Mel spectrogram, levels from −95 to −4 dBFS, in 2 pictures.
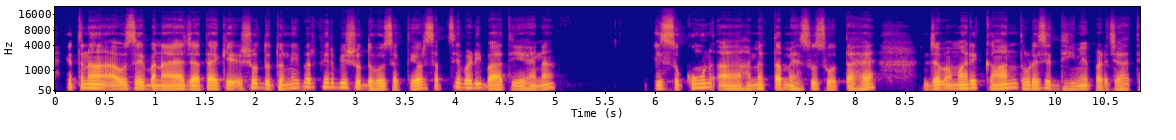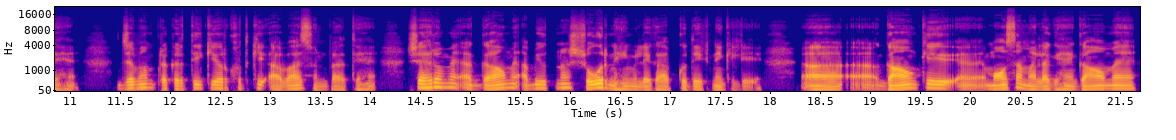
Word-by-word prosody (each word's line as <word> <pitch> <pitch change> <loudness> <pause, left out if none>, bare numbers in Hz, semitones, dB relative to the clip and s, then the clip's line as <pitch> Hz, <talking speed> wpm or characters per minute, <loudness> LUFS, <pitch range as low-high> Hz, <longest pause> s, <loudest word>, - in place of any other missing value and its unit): इतना 135 -2 +3 0.2
उसे 120 0 +2
बनाया 105 +1 +3
जाता 110 0 +3
है 115 - +5
कि 120 - +1
शुद्ध 150 -3 -1
तो 120 - -1
नहीं 140 +5 -4
पर 160 0 -2
फिर 160 -1 -1
भी 160 0 -1
शुद्ध 130 -5 -1
हो 105 +1 +2
सकती 105 +1 -4
है। - - +6
और 125 - 0
सबसे 160 +5 -3
बड़ी 140 -1 +1
बात 115 -1 +1
ये 105 -1 -1
है 105 - -2
ना, 115 +7 -2 1.0
कि 125 - -2
सुकून 135 +5 -1
अ, 115 - -1 0.2
हमें 115 +3 -1
तब 125 0 +4
महसूस 105 0 -3
होता 95 +1 -1
है, 115 +9 +1 0.5
जब 125 +4 +1
हमारे 125 +3 +1
कान 130 +6 +1
थोड़े 120 0 +1
से 130 +1 -2
धीमे 105 +1 -5
पड़ 110 -3 -3
जाते 95 -2 -5
हैं, - - -10 0.4
जब 125 +3 0
हम 140 +1 -1
प्रकृति 115 +4 -2
की 125 - 0
ओर 120 - +1
खुद - - -12
की - - -1
आवाज़ 110 +4 0
सुन 95 -2 -11
पाते 90 +1 -6
हैं। 95 +2 -9 0.4
शहरों 145 +3 +5
में 155 -1 -2
अ, - - -1
गाँव 115 +3 +3
में 145 - -3
अभी 125 +2 -1
उतना 140 +3 -3
शोर 135 +3 +6
नहीं 100 -3 -3
मिलेगा 95 -1 -2
आपको 90 +2 -3
देखने 95 +1 -5
के 85 +1 -16
लिए। - - -11 0.4
अ, - - -1
अ, 95 -2 +1
गाँव 120 +5 +7
के 140 - +3 0.2
अ, - - -4
मौसम 110 -1 +3
अलग 95 -1 0
हैं। 100 -1 -3
गाँव 105 +2 +3
में 115 0 +2
115 Hz, 205 wpm, -23 LUFS, 100-130 Hz, 1.0 s, गाँव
